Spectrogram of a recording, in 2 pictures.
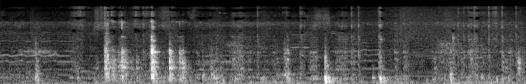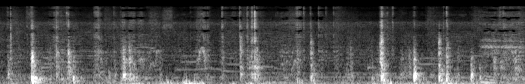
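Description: Irregular clicks, knocks and scrapes of a gloved hand and tools handling metal parts under a car, near the fuel tank straps, with one sharper knock about halfway through.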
